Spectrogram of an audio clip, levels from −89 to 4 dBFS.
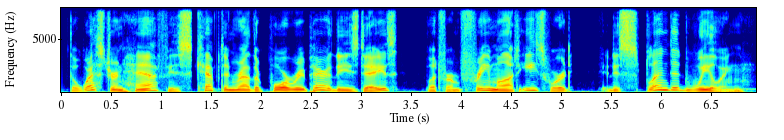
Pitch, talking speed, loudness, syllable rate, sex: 140 Hz, 165 wpm, -17 LUFS, 4.3 syllables/s, male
